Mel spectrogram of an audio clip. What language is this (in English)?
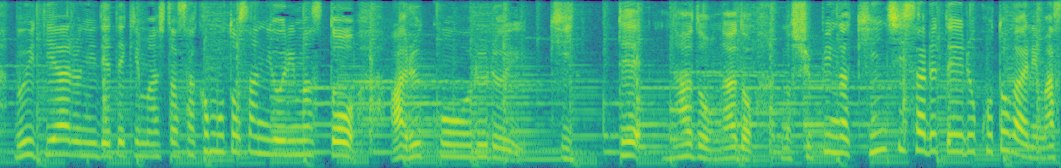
Japanese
